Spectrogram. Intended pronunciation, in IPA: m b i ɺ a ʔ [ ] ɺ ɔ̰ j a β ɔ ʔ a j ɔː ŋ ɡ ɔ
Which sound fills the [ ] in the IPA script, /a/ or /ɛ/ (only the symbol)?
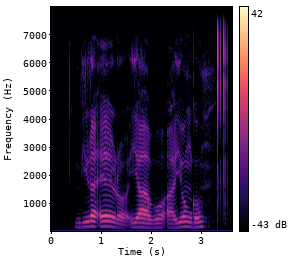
ɛ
